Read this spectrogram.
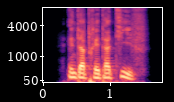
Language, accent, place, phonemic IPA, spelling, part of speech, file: German, Germany, Berlin, /ɪntɐpʁetaˈtiːf/, interpretativ, adjective, De-interpretativ.ogg
- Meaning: interpretative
